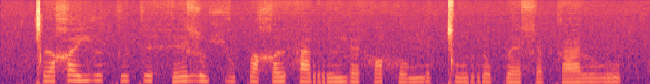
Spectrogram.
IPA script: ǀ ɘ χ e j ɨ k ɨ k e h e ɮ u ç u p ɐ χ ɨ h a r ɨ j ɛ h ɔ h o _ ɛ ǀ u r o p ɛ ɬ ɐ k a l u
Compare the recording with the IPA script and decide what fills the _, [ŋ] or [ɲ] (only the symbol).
ŋ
